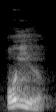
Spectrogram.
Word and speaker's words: oído: Y me doy cuenta que toda la fuerza cuando hablo la pongo sobre la I, digo oído. Entonces, si es la sílaba tónica, la vocal cerrada, voy a estar frente a un hiato. No los voy a dejar juntos, los voy a separar. Y la forma correcta de separar en sílabas va a ser o, i, do.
